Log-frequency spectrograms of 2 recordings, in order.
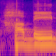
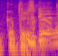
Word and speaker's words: Khabib: me for this but I'm going to pronounce it khabib because I think we're supposed to but whatever it's okay I think we Americanized it to kabib actually I played with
